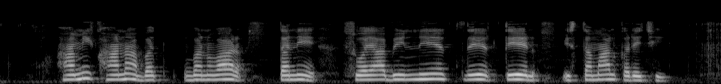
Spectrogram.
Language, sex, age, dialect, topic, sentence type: Magahi, female, 18-24, Northeastern/Surjapuri, agriculture, statement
